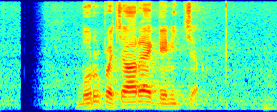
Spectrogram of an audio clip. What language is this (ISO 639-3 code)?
sin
